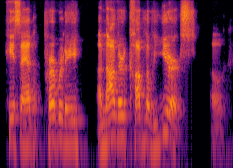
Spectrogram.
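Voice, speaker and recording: A man with a Chinese accent speaks at a very slow pace, his pitch fairly high and his pitch variation ordinary. His tone is bright and sharp. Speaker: travel company executive. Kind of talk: webinar presentation. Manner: halting.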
